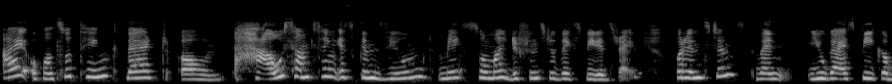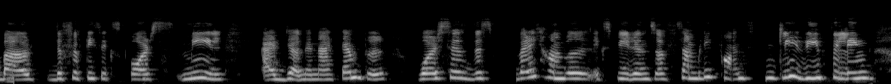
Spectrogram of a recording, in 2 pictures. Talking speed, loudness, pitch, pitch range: 130 wpm, -26 LUFS, 275 Hz, 255-310 Hz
